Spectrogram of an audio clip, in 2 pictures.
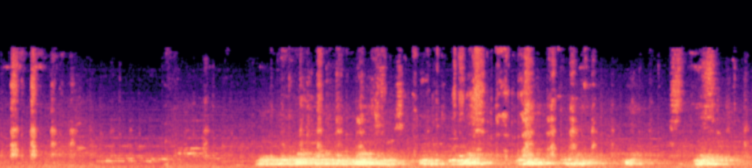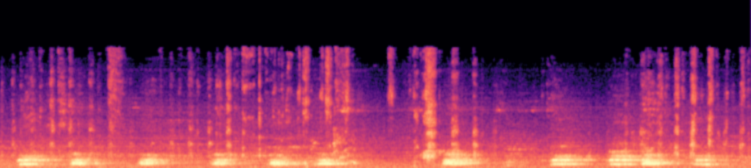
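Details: Many dogs barking in a PetSmart store as a French Bulldog listens; a steady series of rhythmic barks follows a quiet opening, with faint background music and chatter.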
